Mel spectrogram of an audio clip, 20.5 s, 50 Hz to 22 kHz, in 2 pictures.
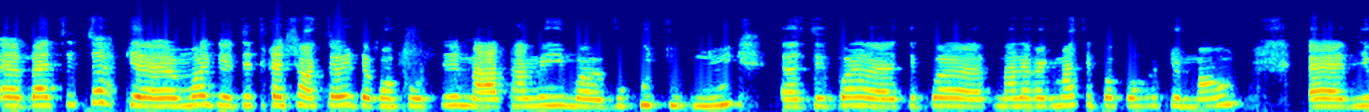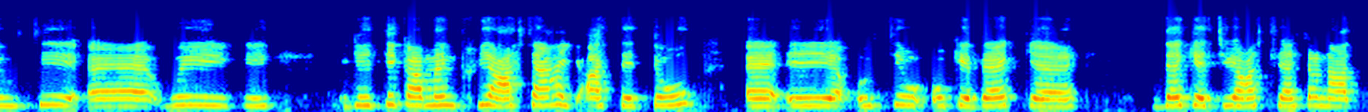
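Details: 29-year-old woman with cerebral palsy caused by lack of oxygen at birth, who says her speech is affected, speaking French; dysarthria (cerebral palsy).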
